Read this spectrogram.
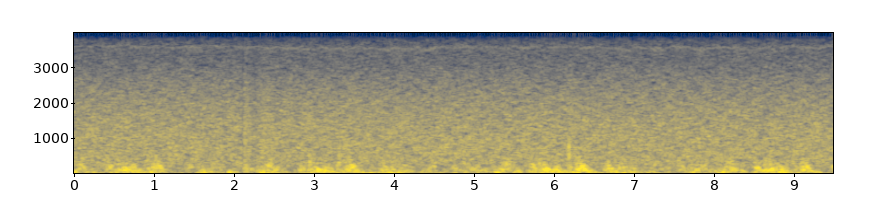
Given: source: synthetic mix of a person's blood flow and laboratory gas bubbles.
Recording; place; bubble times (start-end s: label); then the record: Doppler ultrasound of blood flow; precordium
no bubbles
From the record:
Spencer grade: 0 (complete lack of bubble signals)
